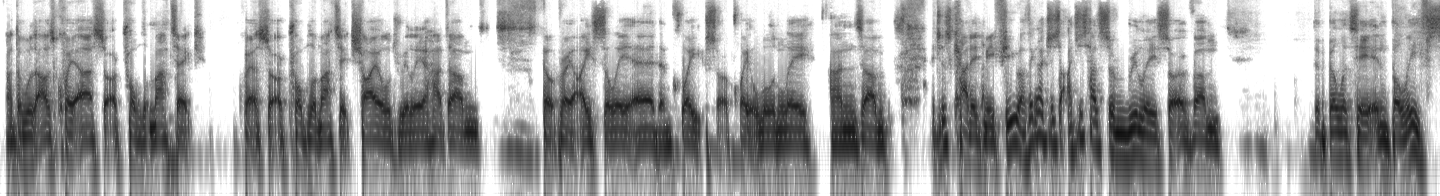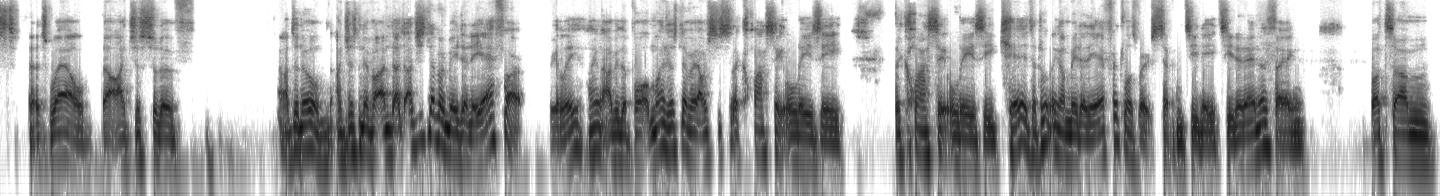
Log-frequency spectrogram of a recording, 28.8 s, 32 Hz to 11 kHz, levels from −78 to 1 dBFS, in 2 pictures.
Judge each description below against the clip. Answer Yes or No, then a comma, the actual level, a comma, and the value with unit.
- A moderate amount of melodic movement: Yes, average, 3.9 semitones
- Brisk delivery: Yes, fast, 215 wpm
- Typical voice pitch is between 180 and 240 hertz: No, very low, 85 Hz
